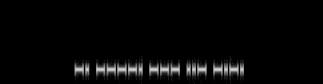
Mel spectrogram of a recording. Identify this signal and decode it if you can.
Morse code, heard as a keyed tone, about 46 wpm, 690 Hz. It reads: N9OUC
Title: USA Call Signs - 3x Character Spacing - 45wpm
